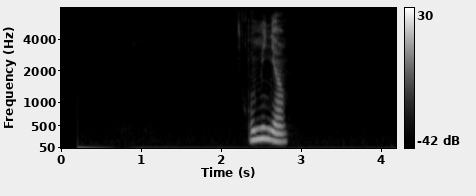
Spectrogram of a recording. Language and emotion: Russian, neutral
